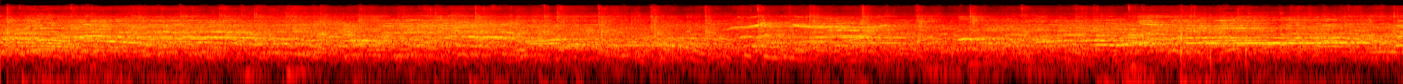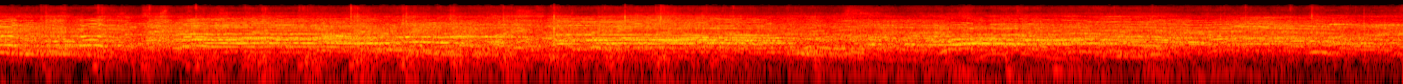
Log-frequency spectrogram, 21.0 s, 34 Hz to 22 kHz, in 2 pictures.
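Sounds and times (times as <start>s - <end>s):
crowd shouting and cheering: 0.0s - 21.0s.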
